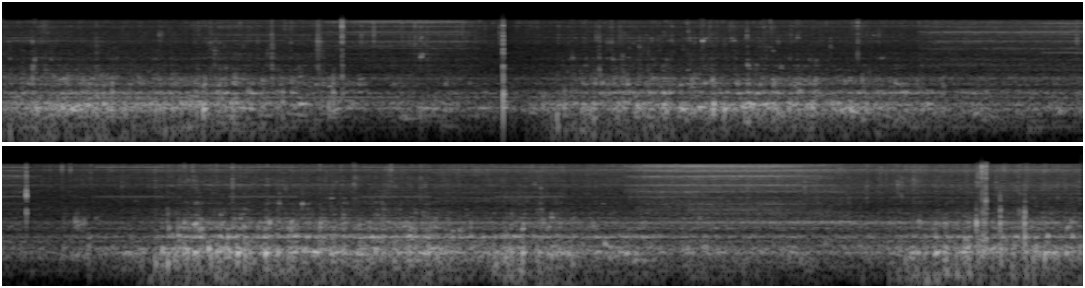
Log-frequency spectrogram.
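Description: Scuba diver's breathing underwater: long stretches of exhaled regulator bubbles, loudest in the last third, broken by short pauses and a few sharp clicks.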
